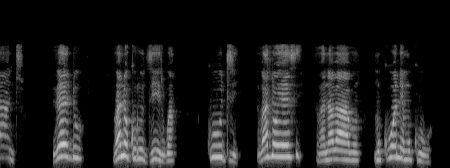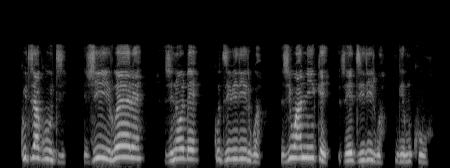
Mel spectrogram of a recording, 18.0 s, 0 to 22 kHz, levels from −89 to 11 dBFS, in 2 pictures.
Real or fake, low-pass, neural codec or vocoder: real; 7.2 kHz; none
